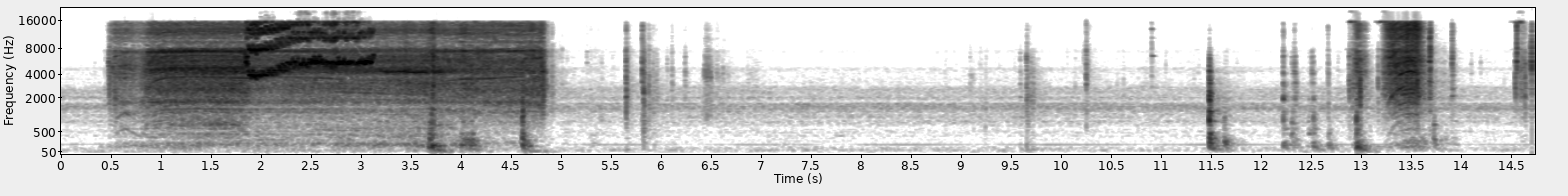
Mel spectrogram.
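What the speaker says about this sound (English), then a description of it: "I'm gonna basically drill through it" Power drill boring through a plastic speaker mounting ring on a 2012 Nissan Juke during a speaker upgrade: a loud, close, steady whirring burst for about four seconds, then quiet with a few scattered clicks and knocks.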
